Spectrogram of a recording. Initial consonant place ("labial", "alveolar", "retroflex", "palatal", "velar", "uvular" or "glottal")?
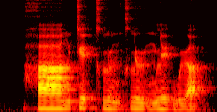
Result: glottal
